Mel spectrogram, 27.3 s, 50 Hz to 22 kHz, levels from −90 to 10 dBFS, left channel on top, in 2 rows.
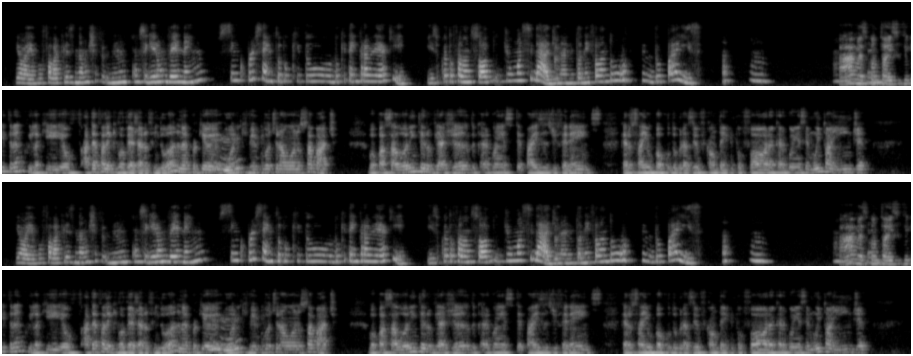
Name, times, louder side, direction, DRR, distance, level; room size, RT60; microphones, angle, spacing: voice 1, 0.2-3.1 3.4-4.3 4.6-6.0 6.4-10.4 10.8-10.9 11.2-11.5 12.5-13.2 16.7-17.2, left 1 dB, 20° left, 0.9 m, -31 dB
voice 2, 12.6-18.6 19.1-26.6, left 1 dB, 50° left, 0.8 m, -34 dB
2.7 x 2.4 x 3.0 m
head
